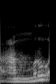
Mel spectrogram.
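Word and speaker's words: عمرو: Arab ampuh sama Umar itu bapak ibu kalau Amru ada wawu nya sia perbaikin saja memang ini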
